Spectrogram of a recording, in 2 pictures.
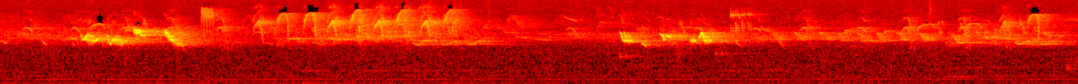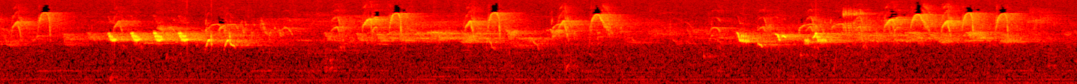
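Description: A songbird singing in short phrases of quick, high chirping notes, a phrase every seven or eight seconds.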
